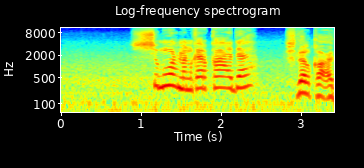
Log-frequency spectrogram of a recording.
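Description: A middle-aged woman speaks tensely, close by.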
